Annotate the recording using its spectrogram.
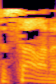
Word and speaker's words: Hassan: At least he is clearly compassionate on this issue, unlike this woman in New Hampshire who was elected last year, Maggie Hassan, I believe that is how that's how they pronounce Hassan up here in New England.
